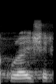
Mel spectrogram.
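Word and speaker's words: قريش: তো এর ভিতর প্রথমে লিইলাফি কুরাইশ, কুরাইশ, তো এইখানে দেখা যায় যে কু এবং রইশ এই দুইটা উচ্চারণ পাশাপাশি হয় না, কু রইশ একটু আলাদা আলাদা হয়ে যায়। তো এই ক্ষেত্রে খেয়াল রাখা যেন দুইটা উচ্চারণ পাশাপাশি হয়, অর্থাৎ কুরাইশ কুরাইশ।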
